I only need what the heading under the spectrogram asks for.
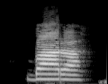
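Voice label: "бара", Komi-Zyrian, female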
